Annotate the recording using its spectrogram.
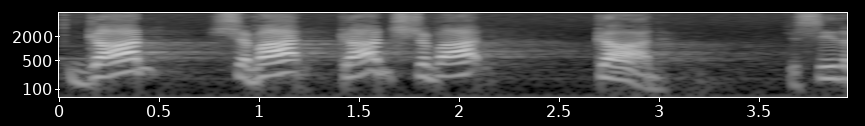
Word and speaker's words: Shabbat: So this vayishabbat, that's Shabbat. I'm going to talk about that word in a minute. That's how you say it, by the way. In Hebrew, it's an SH sound and a hard T.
